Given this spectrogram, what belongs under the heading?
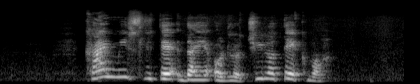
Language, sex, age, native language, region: Slovenian, female, 60+, Slovenian, Central Slovenia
